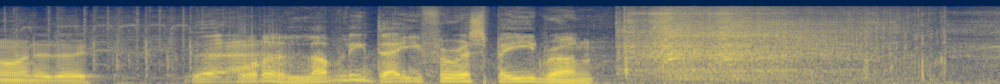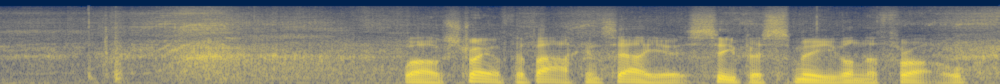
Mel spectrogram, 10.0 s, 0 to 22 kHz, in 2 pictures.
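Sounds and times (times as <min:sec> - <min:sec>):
rc car motor and tyres: 0:00.0 - 0:02.2, 0:02.8 - 0:10.0.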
